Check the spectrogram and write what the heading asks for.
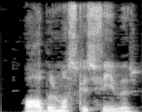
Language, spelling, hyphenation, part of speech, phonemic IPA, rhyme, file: Norwegian Bokmål, abelmoskusfiber, ab‧el‧mos‧kus‧fi‧ber, noun, /ɑːbl̩ˈmʊskʉsfiːbər/, -ər, NB - Pronunciation of Norwegian Bokmål «abelmoskusfiber».ogg
- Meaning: abelmosk fiber (fiber of abelmosk used in textile manufacturing)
